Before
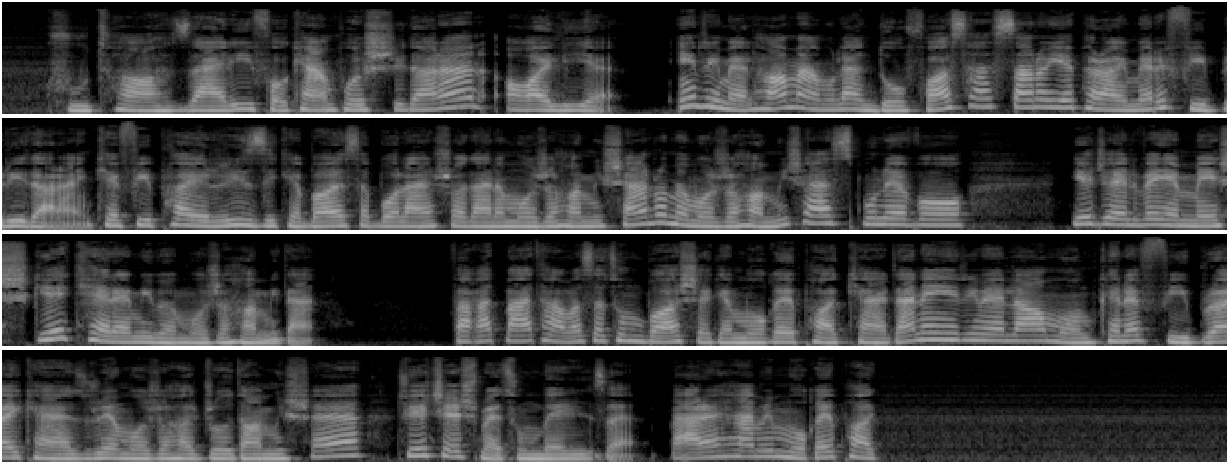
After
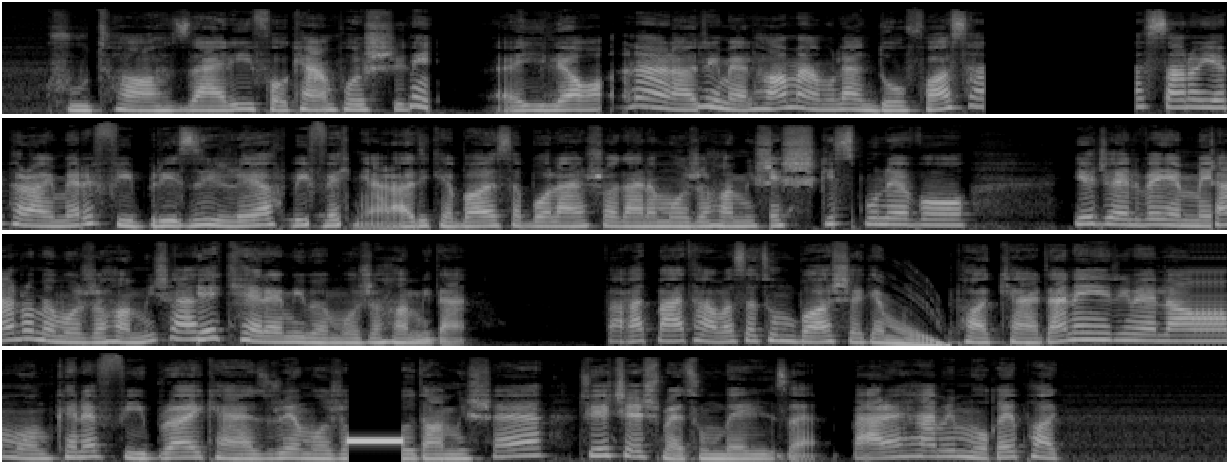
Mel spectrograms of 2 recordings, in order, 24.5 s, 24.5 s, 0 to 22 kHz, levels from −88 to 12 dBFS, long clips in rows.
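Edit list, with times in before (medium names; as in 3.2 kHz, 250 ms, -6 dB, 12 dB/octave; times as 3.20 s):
2.04–3.48 s: reverse
4.91 s: insert silence 0.76 s
6.25–7.45 s: reverse
9.21–10.27 s: swap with 12.16–12.47 s
13.66–14.58 s: fade out linear, to -9.5 dB
15.86 s: tape stop 0.37 s
17.43 s: stutter 0.03 s, 6 plays
19.19–19.47 s: bleep 767 Hz -12.5 dBFS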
